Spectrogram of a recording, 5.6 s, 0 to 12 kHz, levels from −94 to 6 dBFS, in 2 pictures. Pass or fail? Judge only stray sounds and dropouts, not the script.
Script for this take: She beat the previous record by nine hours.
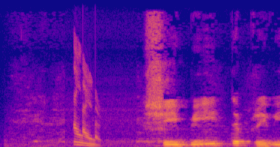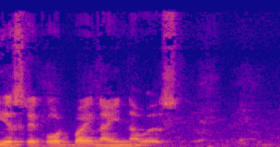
fail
